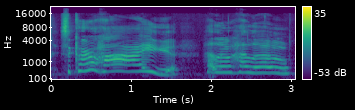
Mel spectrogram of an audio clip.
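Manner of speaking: high, squealy hello; excited greeting. Real, not acted. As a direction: greet a friend with delight. Greeting a viewer on stream.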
